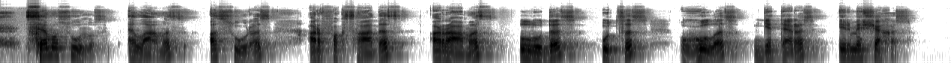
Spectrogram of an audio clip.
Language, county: Lithuanian, Panevėžys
